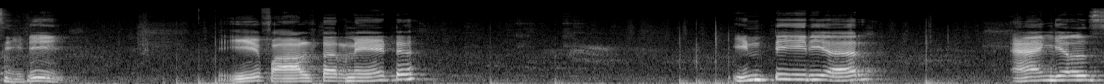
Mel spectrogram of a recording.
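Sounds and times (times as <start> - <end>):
chalk scratching on chalkboard: 0.3 - 10.5
chalk taps: 0.8 - 10.2.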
